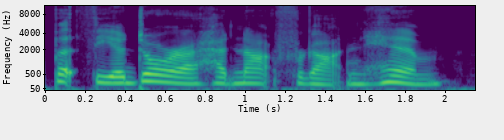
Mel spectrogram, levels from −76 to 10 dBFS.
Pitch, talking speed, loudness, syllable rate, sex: 195 Hz, 165 wpm, -17 LUFS, 5.1 syllables/s, female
